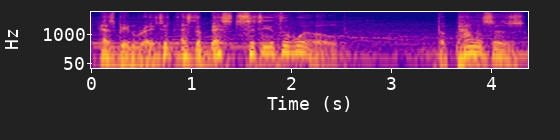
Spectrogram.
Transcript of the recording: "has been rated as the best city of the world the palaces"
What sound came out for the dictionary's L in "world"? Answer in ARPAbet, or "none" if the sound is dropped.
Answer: L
